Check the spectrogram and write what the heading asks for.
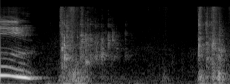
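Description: A young boy's long, loud yell ends shortly after the start with a drop in pitch, followed by a short breathy sound. Near the end comes a sudden soft rustle of stuffed toys landing on the carpet around him.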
